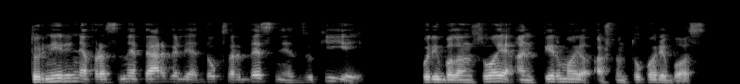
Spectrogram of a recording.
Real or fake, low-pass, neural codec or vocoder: real; 7.2 kHz; none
